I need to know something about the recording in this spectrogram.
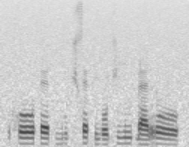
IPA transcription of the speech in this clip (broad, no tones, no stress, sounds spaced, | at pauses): x oː θ ɛː θ b u t͡ʃ s ɛ θ j o t͡ʃ iː n ɓ æ r oː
